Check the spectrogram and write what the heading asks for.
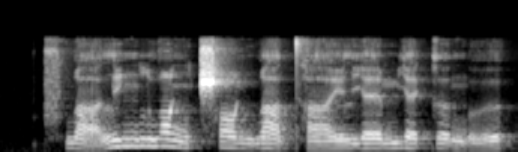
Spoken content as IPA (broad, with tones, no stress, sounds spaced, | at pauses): ʈ͡ʂʰ w ä̰˨˩ l i˥ ŋ l w ɑ˥˧ ŋ ʈ͡ʂʰ ɑ˥˧ ŋ w ä˥˩ t̪ʰ a˧˥ ɪ̯ l j ɛ˥ m j ɛ˥˧ k ɤ˥˩ ŋ o˧˥ ʊ̯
